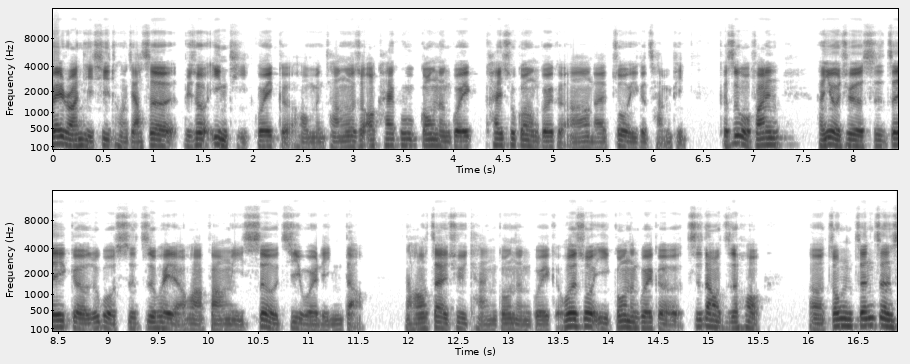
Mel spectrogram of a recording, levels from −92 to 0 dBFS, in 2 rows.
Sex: male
